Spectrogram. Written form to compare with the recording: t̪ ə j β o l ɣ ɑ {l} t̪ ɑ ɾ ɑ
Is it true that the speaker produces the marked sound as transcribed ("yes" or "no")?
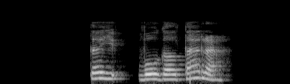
yes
